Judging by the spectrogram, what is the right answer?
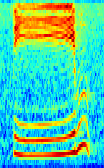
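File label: "dim2", Cantonese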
